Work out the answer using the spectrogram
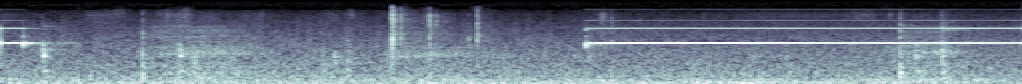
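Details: Suzuki SS-II ignition tester under repair, checking mains wiring after a suspected bad terminal connection, with the plug wiggled: clean steady high-pitched beep holding without dropout; continuity beep, good connection.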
